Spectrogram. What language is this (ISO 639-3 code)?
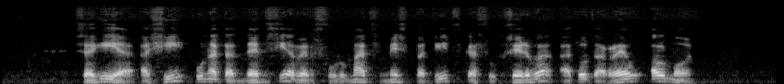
cat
